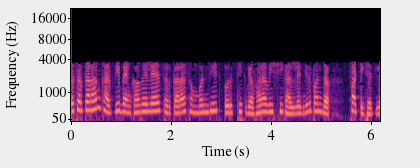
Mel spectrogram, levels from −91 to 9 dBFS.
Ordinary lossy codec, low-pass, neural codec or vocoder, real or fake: none; 3.6 kHz; none; real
